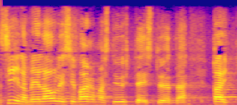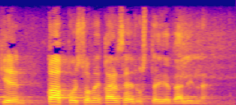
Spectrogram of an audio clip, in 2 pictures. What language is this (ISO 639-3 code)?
fin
